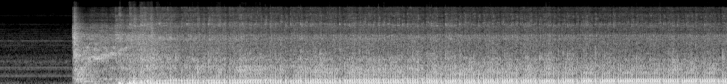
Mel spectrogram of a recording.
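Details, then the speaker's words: Rebuilt VW 1600 flat-four in a Baja Bug, first start after a two-year teardown, after retarding over-advanced timing: catches after a brief crank, settles into a steady, slightly lumpy low idle; ran pretty good. "It did fire up. It ran pretty good."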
